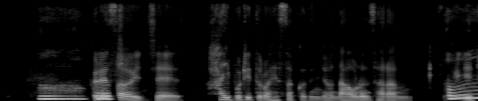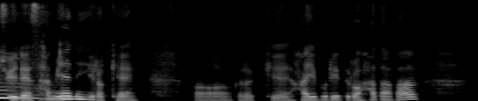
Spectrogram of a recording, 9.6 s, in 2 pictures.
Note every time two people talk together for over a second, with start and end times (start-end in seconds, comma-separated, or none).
4.5-5.8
